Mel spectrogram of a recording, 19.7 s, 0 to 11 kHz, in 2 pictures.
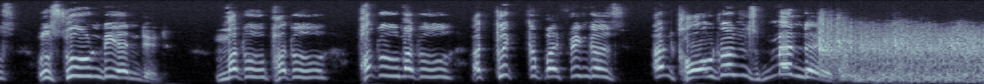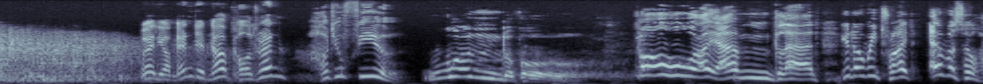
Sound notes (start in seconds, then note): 8.2 sound Of Thunder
